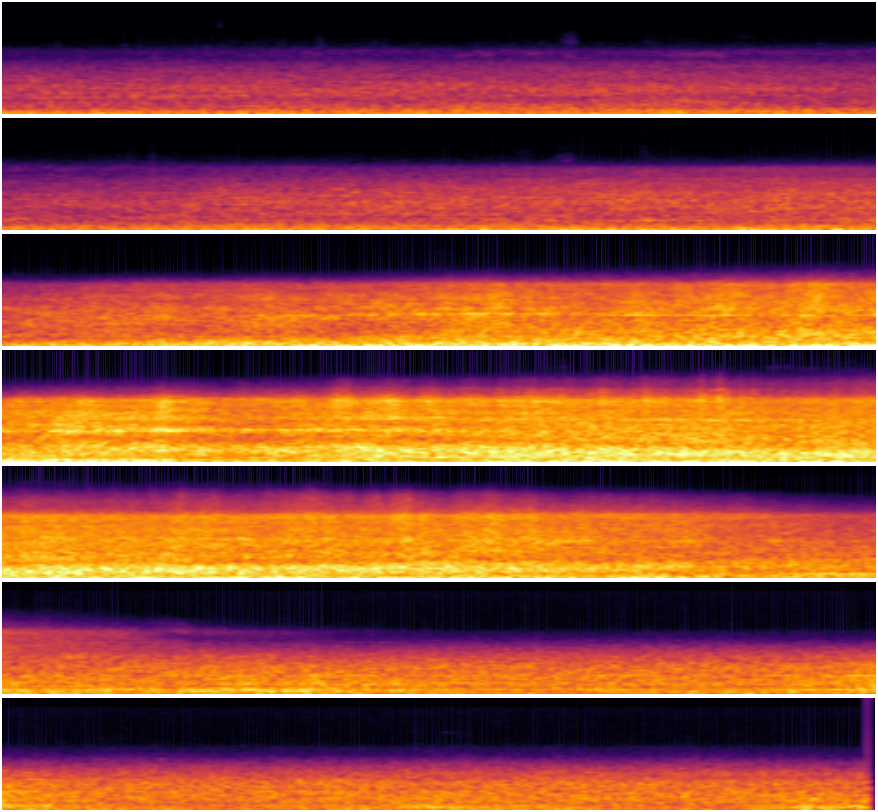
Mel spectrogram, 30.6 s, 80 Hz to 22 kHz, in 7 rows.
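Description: Airbus A380's four jet engines on final approach. The sound builds as the airliner nears and is loudest for about ten seconds in the middle, with a faint steady whine, as it passes close by. It then fades as it goes away.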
